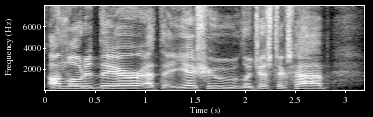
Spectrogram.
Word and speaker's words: Rzeszów: I know it's spelled weird. R-Z-E-S-Z-O-W, but it's pronounced Rzeszów, or at least that's my pronunciation, right?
